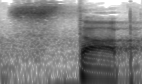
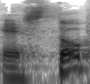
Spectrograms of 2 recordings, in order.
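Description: First: The word starts directly with the s sound. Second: An extra e vowel is added before the s. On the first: The speaker calls it right. "sino stop" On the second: The speaker calls it wrong. "no se dice stop"

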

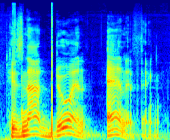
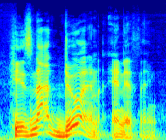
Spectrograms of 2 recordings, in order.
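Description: Both takes have the same delivery.

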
